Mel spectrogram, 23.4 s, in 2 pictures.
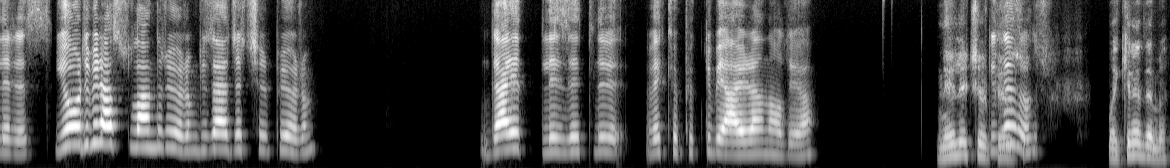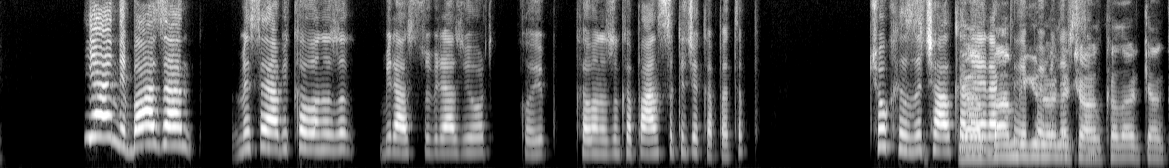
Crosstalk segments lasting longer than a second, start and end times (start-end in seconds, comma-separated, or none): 21.3-22.7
